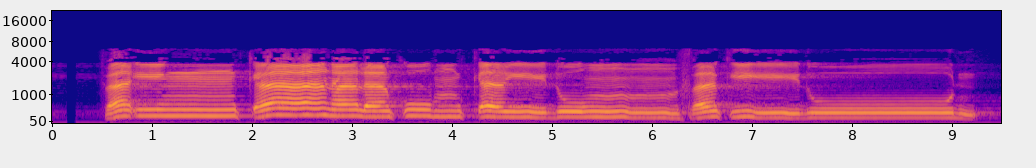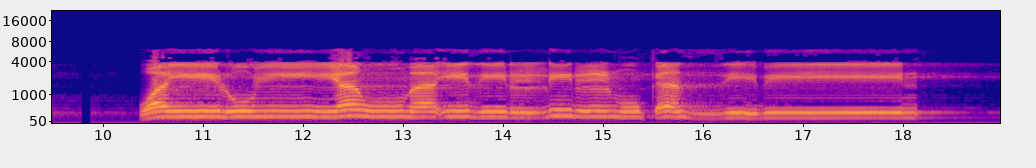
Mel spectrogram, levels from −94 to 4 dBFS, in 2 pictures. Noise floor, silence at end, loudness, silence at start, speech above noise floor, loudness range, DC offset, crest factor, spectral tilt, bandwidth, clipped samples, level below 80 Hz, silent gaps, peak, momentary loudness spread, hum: -62 dBFS; 0.65 s; -21 LUFS; 0.55 s; 40 dB; 7 LU; under 0.1%; 20 dB; -6 dB/octave; 6.6 kHz; under 0.1%; -76 dBFS; 9.80-9.84 s; -4 dBFS; 11 LU; none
